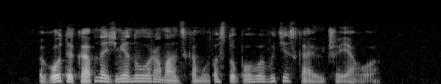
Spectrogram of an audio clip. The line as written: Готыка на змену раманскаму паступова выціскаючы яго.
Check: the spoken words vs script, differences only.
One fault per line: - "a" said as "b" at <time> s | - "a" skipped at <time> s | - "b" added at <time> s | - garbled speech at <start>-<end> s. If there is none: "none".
none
